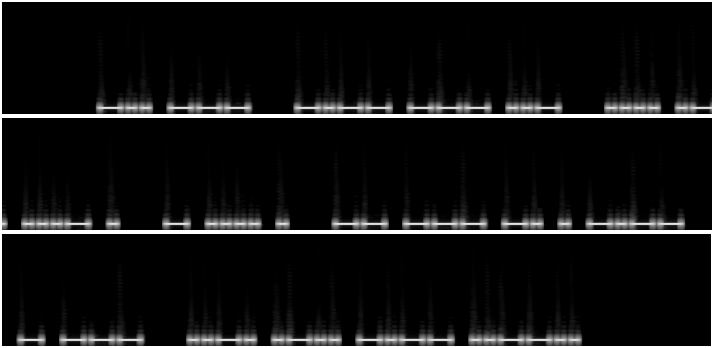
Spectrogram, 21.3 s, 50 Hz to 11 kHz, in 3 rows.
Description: Morse code, heard as a keyed tone, about 17 wpm, 700 Hz. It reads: DO YOU HAVE THE MONEY TO FLY?
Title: Sentences from Top 1000 Words - Review Part 2 - 17wpm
